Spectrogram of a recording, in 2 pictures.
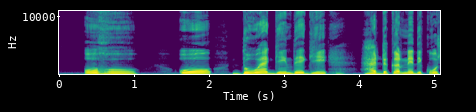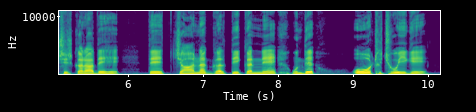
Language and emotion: Dogri, disgusted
